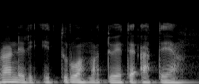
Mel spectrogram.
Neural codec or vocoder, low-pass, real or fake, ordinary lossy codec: none; none; real; none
